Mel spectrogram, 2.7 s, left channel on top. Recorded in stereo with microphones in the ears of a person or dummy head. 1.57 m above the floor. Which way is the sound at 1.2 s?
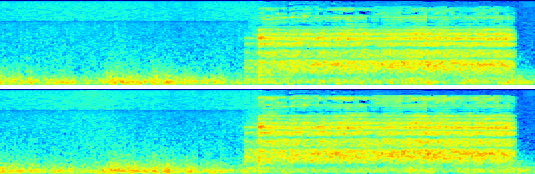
25° right (ahead or behind).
